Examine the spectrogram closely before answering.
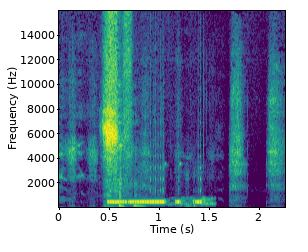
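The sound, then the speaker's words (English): Telephone keypad tones as a call is dialed: a steady mid-pitched beep followed by two shorter beeps, with people talking around them. “Let's call her. Let's see what she up to, man. Let's see what she up to. See if she pick up.”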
